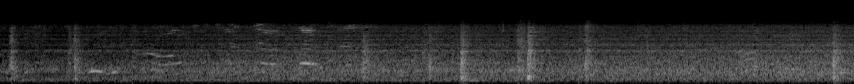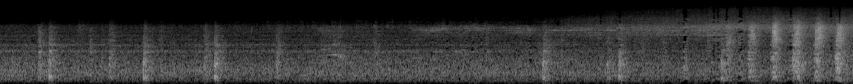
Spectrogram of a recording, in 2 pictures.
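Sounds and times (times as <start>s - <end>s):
wheels clicking over rail joints: 0.0s - 1.8s, 2.6s - 6.1s, 8.2s - 12.9s, 13.8s - 17.0s
train running rumble: 0.0s - 17.0s.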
